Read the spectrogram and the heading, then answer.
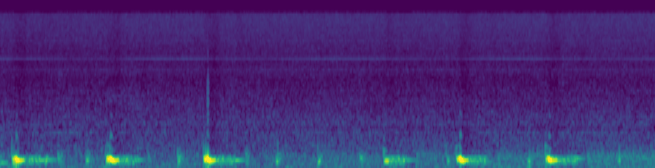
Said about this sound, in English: And what I've got for you, the clip, which is, I think, possibly the clip of the year, is the recreation of a fin whale call as they were tracking these fin whales along fibre optic cables.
